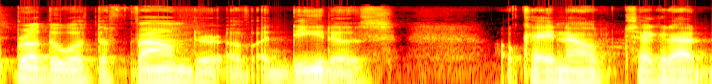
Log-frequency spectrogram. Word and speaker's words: Adidas: And he wondered whether Japanese shoes could do the same to Puma and Adidas, which were at the time extremely popular in America.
